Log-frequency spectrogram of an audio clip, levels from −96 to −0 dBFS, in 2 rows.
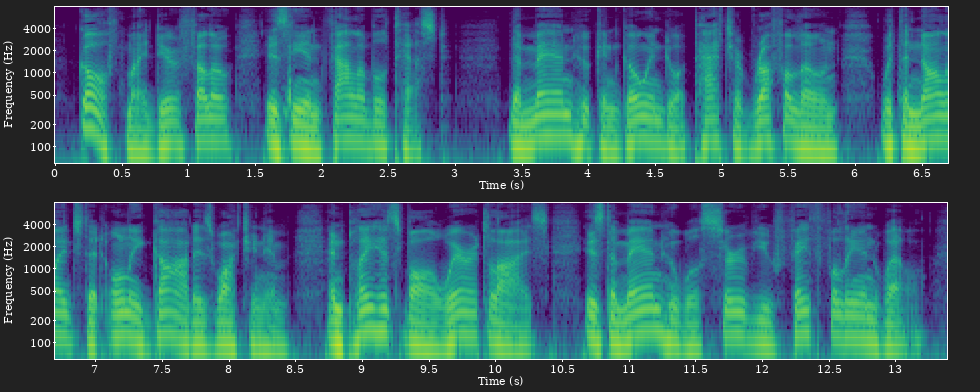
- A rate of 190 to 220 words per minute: Yes, average, 200 wpm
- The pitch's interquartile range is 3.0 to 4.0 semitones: No, average, 4.6 semitones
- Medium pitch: No, low, 105 Hz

